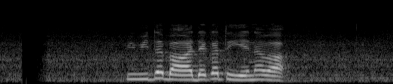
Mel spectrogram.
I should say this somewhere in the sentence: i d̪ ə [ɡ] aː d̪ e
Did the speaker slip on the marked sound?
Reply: yes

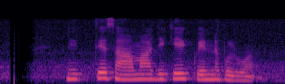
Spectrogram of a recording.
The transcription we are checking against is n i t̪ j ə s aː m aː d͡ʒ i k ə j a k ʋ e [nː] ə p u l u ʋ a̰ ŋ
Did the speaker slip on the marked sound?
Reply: no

